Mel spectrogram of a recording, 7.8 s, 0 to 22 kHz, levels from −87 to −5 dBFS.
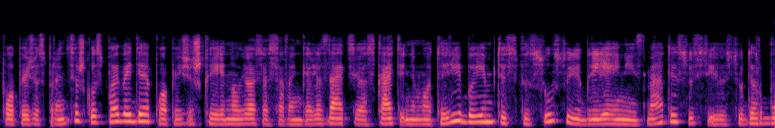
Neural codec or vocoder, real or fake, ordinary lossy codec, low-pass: codec, 16 kHz, 8 kbps, FreqCodec, smaller model; fake; MP3, 64 kbps; 7.2 kHz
